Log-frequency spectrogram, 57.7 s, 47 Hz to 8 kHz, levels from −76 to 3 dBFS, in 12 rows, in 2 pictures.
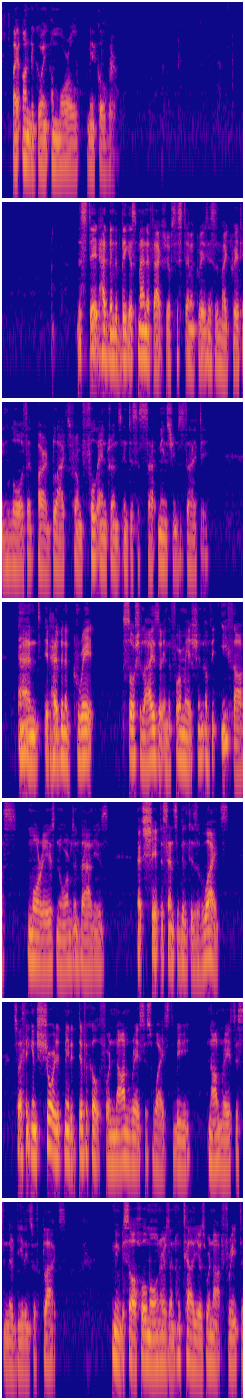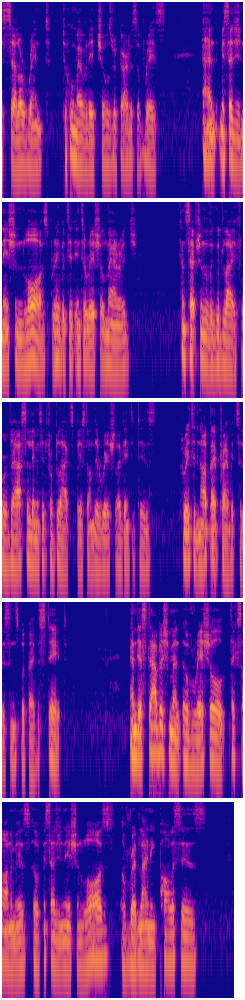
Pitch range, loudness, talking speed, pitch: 110-130 Hz, -22 LUFS, 140 wpm, 115 Hz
